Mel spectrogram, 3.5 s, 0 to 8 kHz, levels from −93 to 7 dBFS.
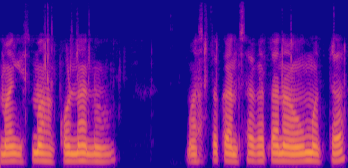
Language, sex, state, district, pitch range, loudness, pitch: Kannada, male, Karnataka, Belgaum, 125-135 Hz, -25 LUFS, 130 Hz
